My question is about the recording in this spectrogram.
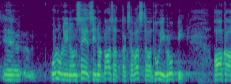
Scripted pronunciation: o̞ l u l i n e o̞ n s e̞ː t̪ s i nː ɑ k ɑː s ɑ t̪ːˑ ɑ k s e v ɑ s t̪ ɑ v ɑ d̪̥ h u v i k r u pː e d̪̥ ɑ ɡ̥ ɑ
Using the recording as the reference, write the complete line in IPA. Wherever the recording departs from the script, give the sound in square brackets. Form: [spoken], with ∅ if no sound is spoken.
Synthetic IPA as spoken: o̞ l u l i n e o̞ n s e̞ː t̪ s i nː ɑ k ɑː s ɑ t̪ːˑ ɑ k s e v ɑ s t̪ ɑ v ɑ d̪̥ h u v i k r u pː [i] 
